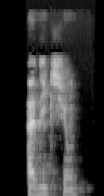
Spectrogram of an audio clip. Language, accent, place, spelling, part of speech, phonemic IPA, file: French, France, Lyon, addiction, noun, /a.dik.sjɔ̃/, LL-Q150 (fra)-addiction.wav
- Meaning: addiction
